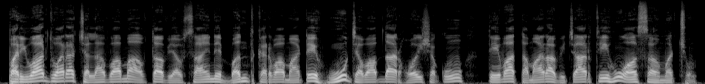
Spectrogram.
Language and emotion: Gujarati, disgusted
